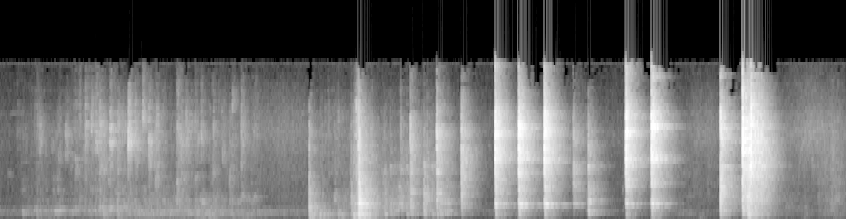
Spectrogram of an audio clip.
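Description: Hot water poured from an electric kettle into a coffee mug, a soft rushing for about three seconds. Then a run of about ten sharp clinks and knocks: the kettle set back down, and a spoon clinking against the mug as the coffee is stirred, some strikes ringing.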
